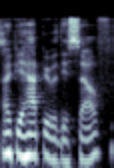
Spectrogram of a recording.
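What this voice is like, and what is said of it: Sarcastic tone. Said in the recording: “you said that sarcastically”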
